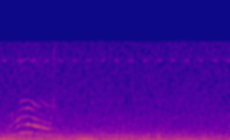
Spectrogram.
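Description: Young kitten mewing once near the start: a short, high-pitched cry that rises and then falls.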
